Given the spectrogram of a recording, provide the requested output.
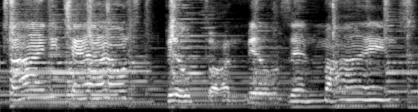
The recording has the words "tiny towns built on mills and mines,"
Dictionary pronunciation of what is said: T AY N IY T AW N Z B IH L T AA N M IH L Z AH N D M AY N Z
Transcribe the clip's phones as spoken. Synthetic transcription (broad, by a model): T AY N IY T AW N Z B IH L T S N M IH L Z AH N M AY N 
